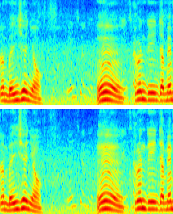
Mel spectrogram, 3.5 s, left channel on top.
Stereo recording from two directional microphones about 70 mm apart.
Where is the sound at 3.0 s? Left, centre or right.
Right.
